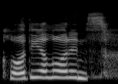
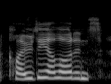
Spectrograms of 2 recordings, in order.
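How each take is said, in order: First: "Claudia" said as KLAW-dee-uh; first pronunciation. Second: "Claudia" said slowly as KLOW-dee-uh; alternative pronunciation. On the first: Speaker recalling a missing woman's name, "Claudia" as KLAW-dee-uh. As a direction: say "Claudia" with an AW vowel. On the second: Speaker offering another version of the name, "Claudia" as KLOW-dee-uh. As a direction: say "Claudia" to rhyme with "cloudier". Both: Real, not acted. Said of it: "or Claudia Lawrence".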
